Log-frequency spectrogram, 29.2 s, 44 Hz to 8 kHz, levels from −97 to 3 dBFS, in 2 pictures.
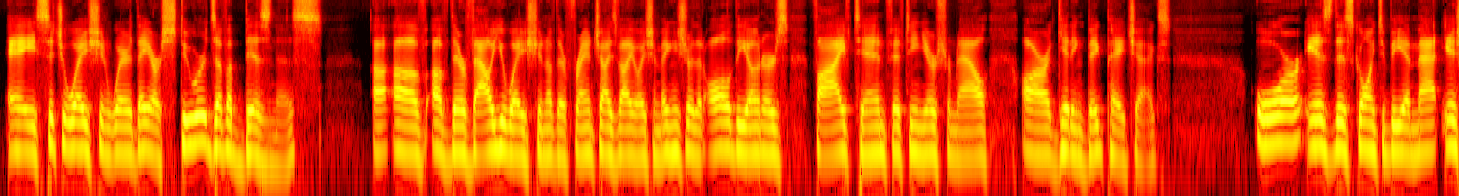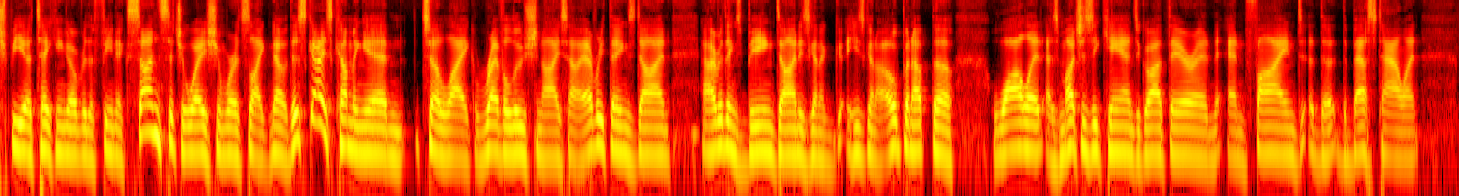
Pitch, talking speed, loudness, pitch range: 140 Hz, 195 wpm, -25 LUFS, 130-150 Hz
